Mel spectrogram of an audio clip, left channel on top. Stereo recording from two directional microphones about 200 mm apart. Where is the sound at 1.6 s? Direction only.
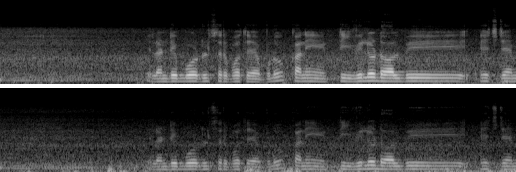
15° left (ahead or behind).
